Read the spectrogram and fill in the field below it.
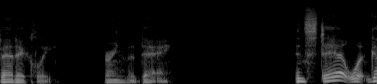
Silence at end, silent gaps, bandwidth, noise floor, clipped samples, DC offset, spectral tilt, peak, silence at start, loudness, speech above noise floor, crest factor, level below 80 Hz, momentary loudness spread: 0 s; 0.64-1.04 s, 1.82-2.95 s; 16.5 kHz; under -90 dBFS; under 0.1%; under 0.1%; -5 dB/octave; -20 dBFS; 0 s; -37 LUFS; over 54 dB; 18 dB; -68 dBFS; 14 LU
